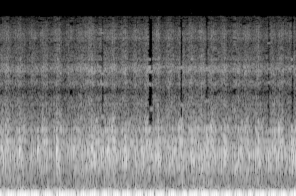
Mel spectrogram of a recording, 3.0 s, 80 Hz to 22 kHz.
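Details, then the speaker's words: Big block Mopar V8 with manual fuel pump and phenolic spacer fitted against vapor lock, idling: steady even low rumble with no tapping at the fuel pump; normal idle. "that's the noise you hear there that's the normal noise that's always made"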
